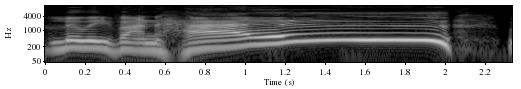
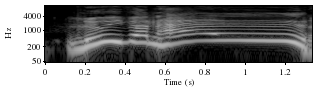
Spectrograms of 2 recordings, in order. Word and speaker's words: Louis van Gaal: And I don't think that Louis van Gaal, which is the way it's pronounced in Holland. – No, it's not. – Yes, it is. – It's not. – Louis van Gaal.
